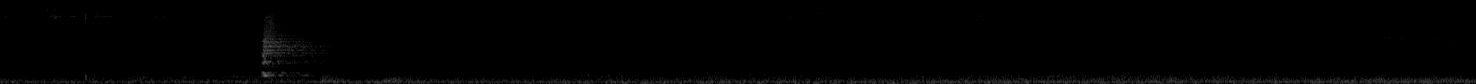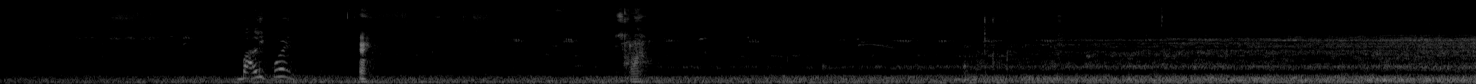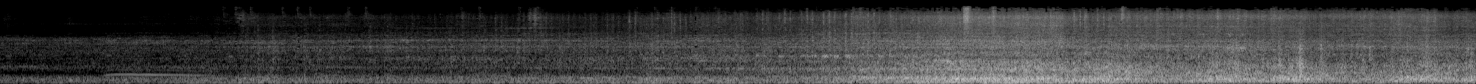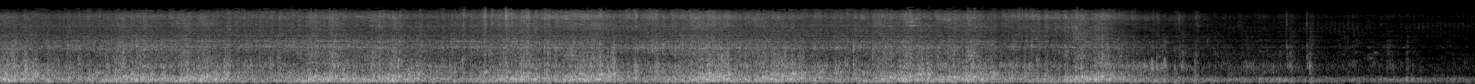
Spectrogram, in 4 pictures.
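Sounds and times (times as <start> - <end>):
passenger train passing: 21.1 - 59.0
clickety-clack of wheels on rail joints: 31.4 - 59.0.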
